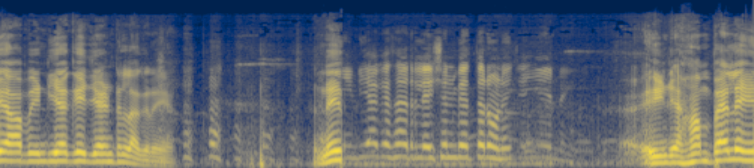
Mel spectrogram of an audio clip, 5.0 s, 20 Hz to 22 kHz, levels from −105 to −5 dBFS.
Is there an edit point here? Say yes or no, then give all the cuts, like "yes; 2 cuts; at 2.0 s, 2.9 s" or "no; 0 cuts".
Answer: yes; 1 cut; at 2.3 s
